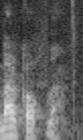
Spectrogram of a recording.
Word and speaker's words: Bar Kokhba: And then again in 135, the Bar Kokhba, how do you say that? – Bar Kokhba.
